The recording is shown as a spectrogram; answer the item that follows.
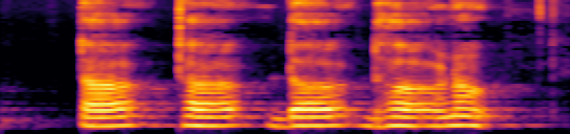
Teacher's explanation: टू का अर्थ है ट वर्ग, ट, ठ, ड, ढ, ण, और उसके बाद इसमें है र और श, र और श। इन सब वर्णों का उच्चारण स्थान होता है मूर्धा।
